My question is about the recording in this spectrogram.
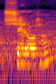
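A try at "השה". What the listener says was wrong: Hashe. Hashe. No, there's no vowel after the hey, so the hey closes the sound. So it's hashe, right?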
